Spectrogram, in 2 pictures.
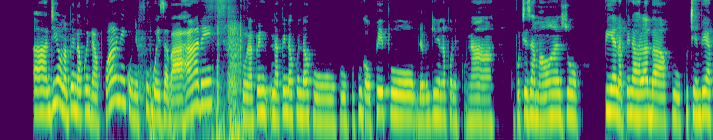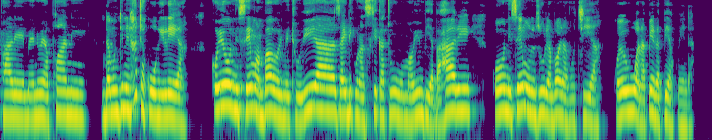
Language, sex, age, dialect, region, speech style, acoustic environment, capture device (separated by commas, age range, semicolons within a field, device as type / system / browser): Swahili, female, 25-34, Tanzania - Dar es Salaam, Tanzania, happy, nature; silence, mobile / Linux / Chrome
